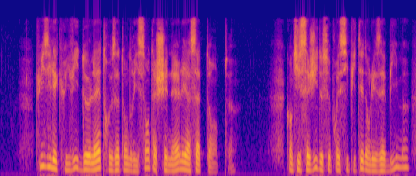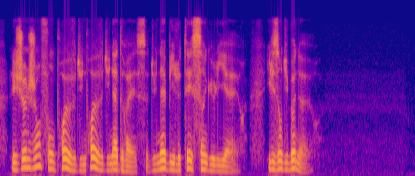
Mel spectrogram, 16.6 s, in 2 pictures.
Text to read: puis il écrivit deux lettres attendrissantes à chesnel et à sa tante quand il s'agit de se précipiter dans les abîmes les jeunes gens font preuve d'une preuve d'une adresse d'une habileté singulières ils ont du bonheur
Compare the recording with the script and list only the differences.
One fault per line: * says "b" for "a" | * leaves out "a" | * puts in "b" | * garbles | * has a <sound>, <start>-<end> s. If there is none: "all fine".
all fine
